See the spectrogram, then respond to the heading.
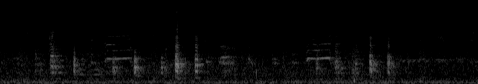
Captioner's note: chickens clucking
